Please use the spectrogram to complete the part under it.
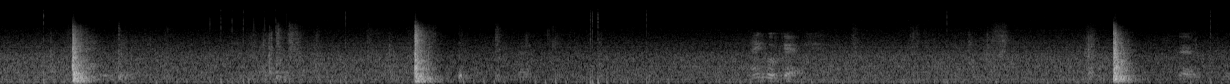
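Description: Kicks thud hard against a striking pad.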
